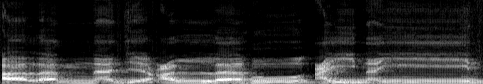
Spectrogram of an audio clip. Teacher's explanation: Lahu 2 harokat saja karena bertemu dengan waw sukun. Dhamma bertemu waw sukun jadi 2.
